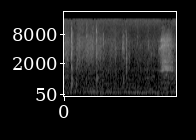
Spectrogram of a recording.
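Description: Faint handling sounds: soft rustle and a few small clicks as a small case is slipped into the inside pocket of a leather jacket, over a low steady hum.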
